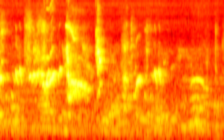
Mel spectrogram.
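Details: Oriental Magpie-Robin mixing harsh, squawky, rasping notes with short whistled slurs in an irregular, chattering delivery.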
